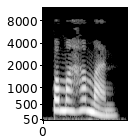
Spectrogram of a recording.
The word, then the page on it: pemahaman: Indonesian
